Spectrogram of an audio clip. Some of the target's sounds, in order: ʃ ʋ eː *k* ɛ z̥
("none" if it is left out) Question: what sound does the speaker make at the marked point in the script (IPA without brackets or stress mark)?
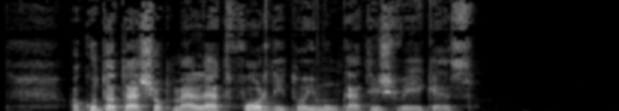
ɡ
